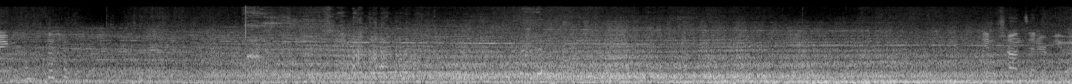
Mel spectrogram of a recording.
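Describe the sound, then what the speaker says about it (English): Fixed-wing airplane passing overhead at an acclimation camp, a sustained engine roar that swells slightly and holds steady, with people talking over it. "Oh, no, we got an airplane."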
